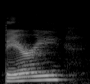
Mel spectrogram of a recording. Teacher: the letters U-R are saying the air diphthong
